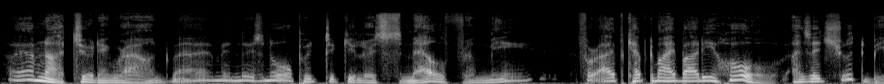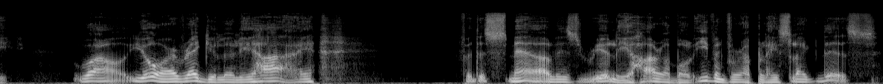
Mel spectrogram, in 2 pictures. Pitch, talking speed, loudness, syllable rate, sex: 130 Hz, 130 wpm, -20 LUFS, 3.9 syllables/s, male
